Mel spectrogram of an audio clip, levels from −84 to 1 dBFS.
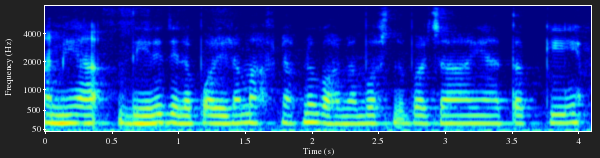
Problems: constant background noise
